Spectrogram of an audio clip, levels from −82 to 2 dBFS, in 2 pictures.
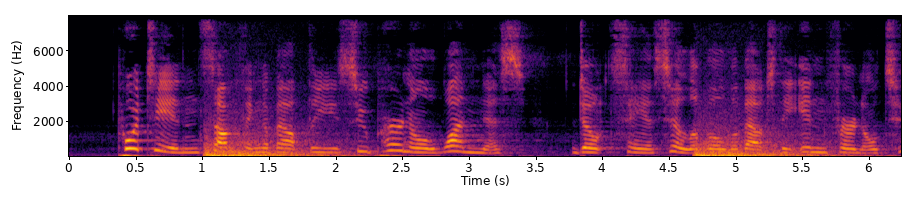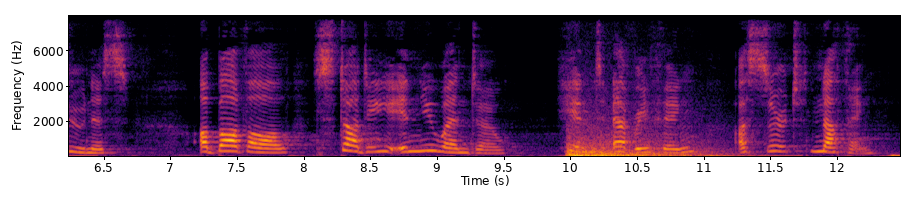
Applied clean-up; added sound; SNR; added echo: none; Boom; -2 dB; reverberation time 0.5 s.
